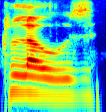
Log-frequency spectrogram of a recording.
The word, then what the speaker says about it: clothes: have the same sound so close the door because I need to change clothes that's the same sound the first close and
